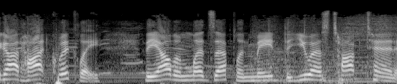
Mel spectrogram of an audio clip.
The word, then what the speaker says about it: Led Zeppelin: So, we changed our name to Led Zeppelin. But we spelled lead as L E D so the Americans won't mispronounce it as lead.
